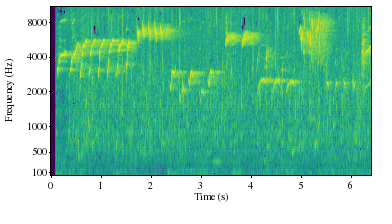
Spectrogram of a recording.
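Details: White-rumped shama song played as an emotion-baiting recording meant to provoke rage and full repertoire: rapid clear whistled notes, a run of rising chirps followed by varied descending whistles and a final harsh burst, steady and loud.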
